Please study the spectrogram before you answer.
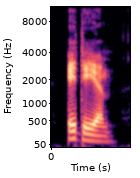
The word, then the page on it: idiom: British English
